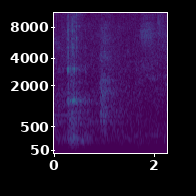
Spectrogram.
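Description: Piano bench creaking and knocking as the pianist sits down and shifts on it, with two short sounds, the louder about half a second in and another about a second in.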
